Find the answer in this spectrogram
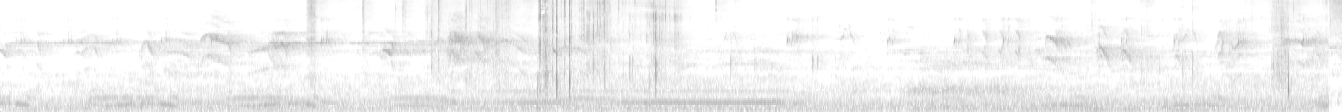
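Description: Birds calling: small birds chirping high over a low call repeated about once a second, with a few sharp clicks about five seconds in.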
